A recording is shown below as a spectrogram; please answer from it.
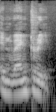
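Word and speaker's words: inventory: तो जो British pronunciation है इस वर्ड की वो है इन्वेंट्री।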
